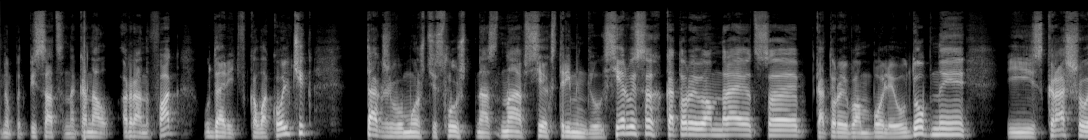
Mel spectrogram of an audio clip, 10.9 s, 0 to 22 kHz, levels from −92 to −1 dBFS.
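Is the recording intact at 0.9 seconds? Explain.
No. A loud pop hits from 0.84 to 0.87 s. It is a single sharp burst, about 10 dB above the speech. The speech continues beneath it. The likely cause is a sudden voltage spike, such as static or a switch, added to the signal.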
